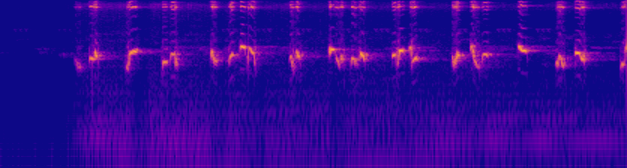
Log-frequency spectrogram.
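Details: Yellow-vented bulbul recorded in the morning as training material so young bulbuls learn to sing continuously. Starts after a brief silence, then rapid, sharp chirping notes run steadily about three per second over a low mechanical hum.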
